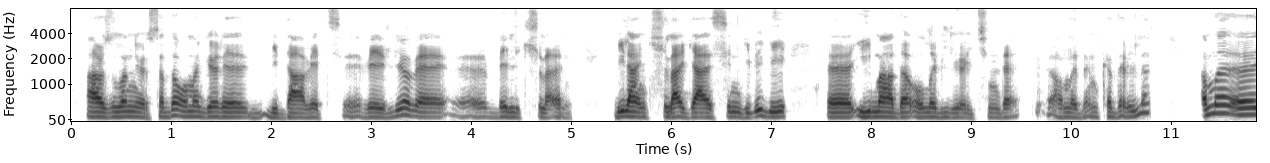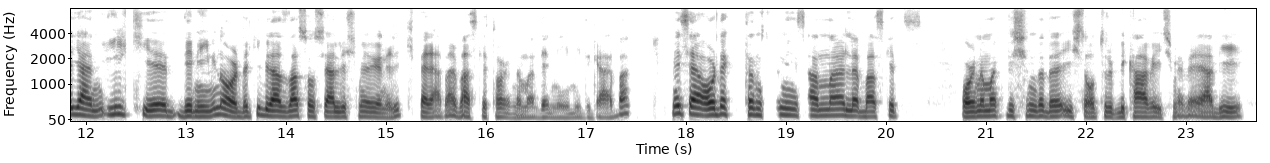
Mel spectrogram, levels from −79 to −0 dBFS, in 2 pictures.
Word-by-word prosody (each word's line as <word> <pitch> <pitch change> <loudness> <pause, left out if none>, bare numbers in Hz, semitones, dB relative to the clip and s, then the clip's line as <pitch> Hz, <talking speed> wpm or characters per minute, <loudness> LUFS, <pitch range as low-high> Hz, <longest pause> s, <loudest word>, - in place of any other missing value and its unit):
arzulanıyorsa 125 0 +1
da 165 - +3
ona 135 -1 0
göre 125 -1 0
bir 115 - -8
davet, 115 +1 -1
eee, 140 -3 -10
veriliyor 120 +8 0
ve, 120 0 0
eee, 125 -4 -9
belli 120 +1 -4
kişiler, 115 0 -5 0.5
bilen 130 -1 +4
kişiler 125 +2 +2
gelsin 120 +2 +1
gibi 130 +6 -1
bir, 130 +1 0 0.4
ııı, 120 0 +5
ima 130 -2 +3
da 120 -1 +3
olabiliyor 115 -1 -2
içinde 115 +5 -7 0.3
anladığım 120 +1 -6
kadarıyla. 135 - -4 0.5
Ama, 220 +2 +4
ııı, 180 -2 +5
yani, 160 -4 +3
ilk, 185 -1 -4
ııı, 150 0 +4 0.2
deneyimin 140 +3 +1
oradaki 135 -1 +3
biraz 145 -3 +6
daha 145 +1 +6
sosyalleşmeye 130 -2 0
yönelik, 115 -2 -5
beraber - - -1
basket - - -4
oynama 115 -4 -7
deneyimiydi 100 -2 -12
galiba. 195 - -5 0.4
Mesela 200 -3 +5
orada 175 +3 +6
tanıştığın 180 0 -1
insanlarla 160 -3 +1
basket 130 0 -4 0.4
oynamak 145 +4 +3
dışında 145 -1 -2
da 140 +1 +2
işte, 135 -2 -4
oturup 125 -3 -3
bir 120 - -1
kahve 125 -1 +1
içme - - -10
veya - - -2
bir, 125 0 -3
130 Hz, 140 wpm, -23 LUFS, 120-150 Hz, 0.5 s, biraz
